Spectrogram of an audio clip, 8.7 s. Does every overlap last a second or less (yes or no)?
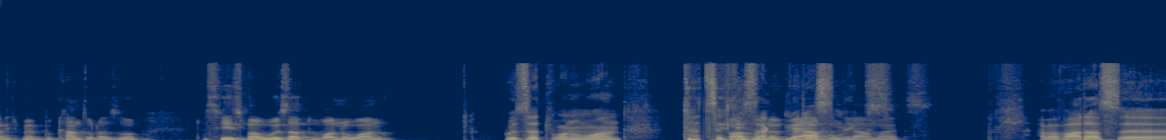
no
